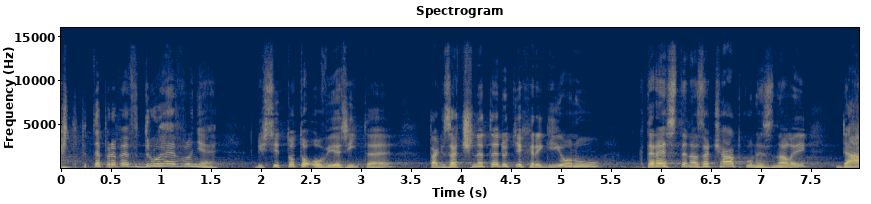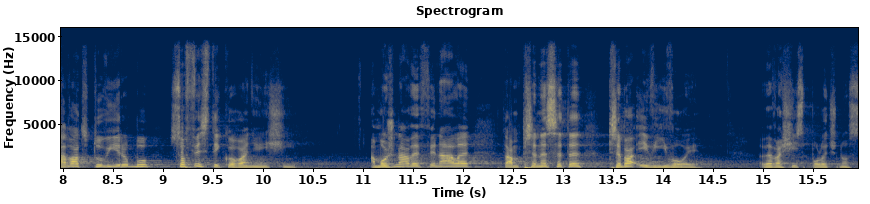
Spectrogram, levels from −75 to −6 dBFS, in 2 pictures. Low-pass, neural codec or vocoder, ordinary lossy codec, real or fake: 14.4 kHz; vocoder, 48 kHz, 128 mel bands, Vocos; AAC, 96 kbps; fake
